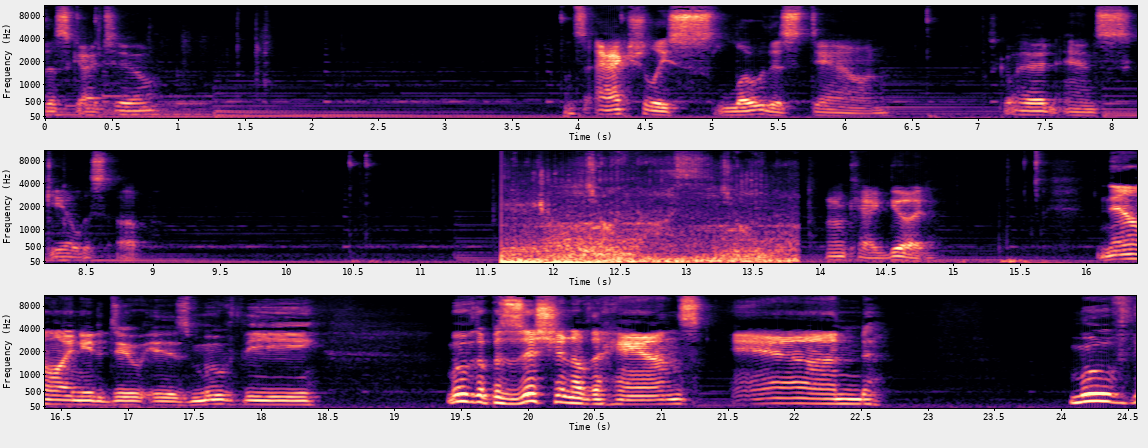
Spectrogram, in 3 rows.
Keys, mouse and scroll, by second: 1.4 shift+d, 4.4-6.7 drag, 8.2 s, 11.5 space, 13.8 space.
